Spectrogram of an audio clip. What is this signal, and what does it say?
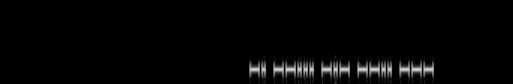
Morse code, heard as a keyed tone, about 40 wpm, 700 Hz. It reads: N7KZO
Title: USA Call Signs - 5 Characters - Repeated 3x - 40wpm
